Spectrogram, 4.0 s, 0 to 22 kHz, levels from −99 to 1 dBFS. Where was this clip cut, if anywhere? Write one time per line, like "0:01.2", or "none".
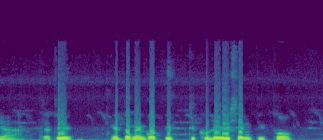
none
